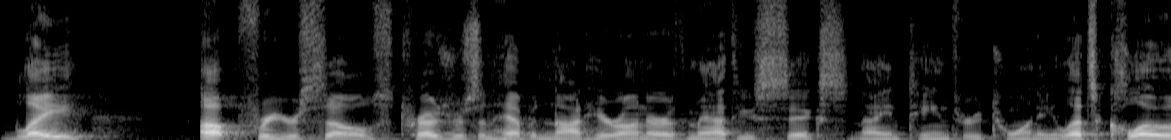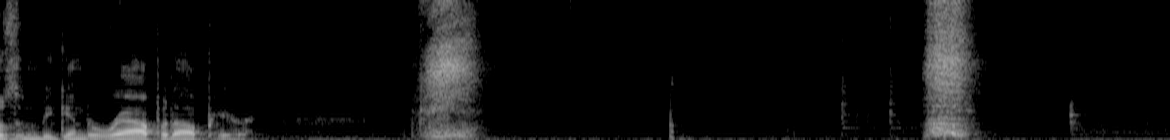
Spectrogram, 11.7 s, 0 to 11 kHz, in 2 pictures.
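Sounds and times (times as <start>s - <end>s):
speech: 0.1s - 7.2s, 7.9s - 8.3s
faint sniffs: 7.5s - 8.6s, 10.4s - 10.9s
person sneezing from a cold: 7.9s - 8.4s, 10.5s - 10.8s.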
